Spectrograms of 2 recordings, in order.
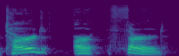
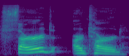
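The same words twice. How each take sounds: First: Slow, drawn-out "third or third", t-sound then th-sound; third with and without th. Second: Slow, drawn-out "Third or third", th-sound then t-sound; third with and without th. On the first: Slowly compare "third" said as "tird" then with th, for viewers. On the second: Slowly compare "Third" said with th then as "tird", for viewers. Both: Shown as a demonstration. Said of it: "Which sounds better".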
